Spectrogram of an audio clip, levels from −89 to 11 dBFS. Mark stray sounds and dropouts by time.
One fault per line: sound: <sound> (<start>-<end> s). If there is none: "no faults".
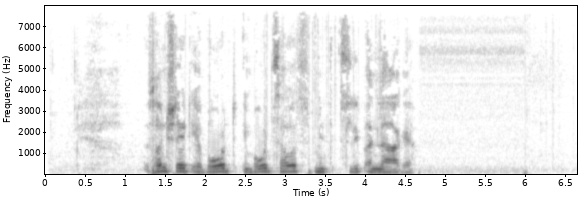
no faults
